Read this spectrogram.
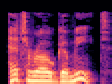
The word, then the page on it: heterogamete: British English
